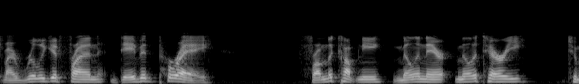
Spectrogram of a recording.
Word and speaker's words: Pere: I got my leatherneck friend from the West Left Coast, my boy David Pere, like hip hip hooray, but pronounced Pere.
